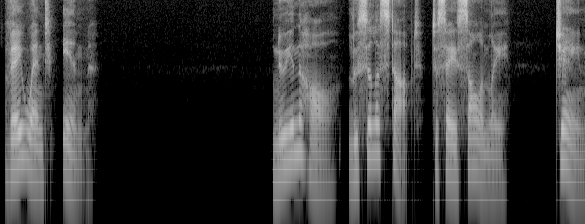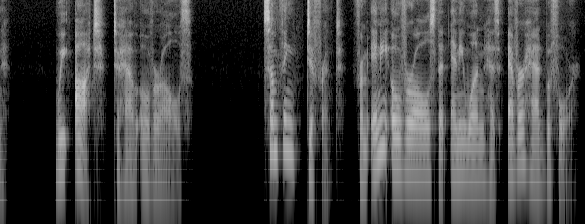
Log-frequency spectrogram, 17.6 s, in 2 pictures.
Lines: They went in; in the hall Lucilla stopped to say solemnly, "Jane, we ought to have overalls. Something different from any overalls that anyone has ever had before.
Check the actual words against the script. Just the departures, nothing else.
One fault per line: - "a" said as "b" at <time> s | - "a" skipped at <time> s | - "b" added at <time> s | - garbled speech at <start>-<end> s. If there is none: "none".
- "new" added at 4.1 s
